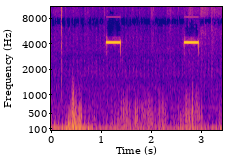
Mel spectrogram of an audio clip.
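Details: Farm electric fence, repaired and switched back on, checked with a handheld tester held close: two short high beeps about 1.5 s apart; the fence is live and working.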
